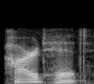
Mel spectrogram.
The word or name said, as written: hard-hit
